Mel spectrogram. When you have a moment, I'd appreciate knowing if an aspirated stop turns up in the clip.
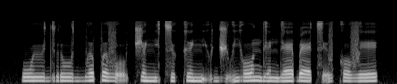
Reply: no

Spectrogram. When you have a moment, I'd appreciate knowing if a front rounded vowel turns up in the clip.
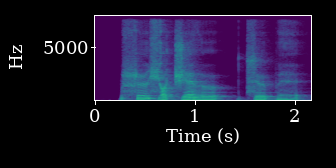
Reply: yes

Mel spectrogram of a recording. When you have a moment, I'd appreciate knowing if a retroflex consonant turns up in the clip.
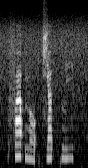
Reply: no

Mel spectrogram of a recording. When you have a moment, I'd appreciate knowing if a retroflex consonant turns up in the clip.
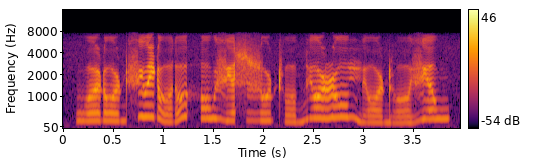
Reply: yes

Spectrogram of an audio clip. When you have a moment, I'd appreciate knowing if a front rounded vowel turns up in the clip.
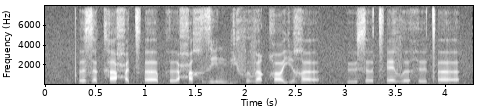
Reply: no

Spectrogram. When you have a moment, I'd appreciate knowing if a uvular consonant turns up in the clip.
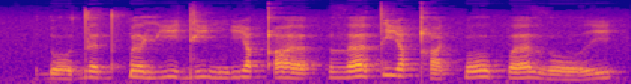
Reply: yes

